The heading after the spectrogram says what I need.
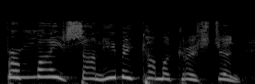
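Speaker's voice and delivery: high, loud comic rabbi. Acted. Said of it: "The Rebbe looks around and says".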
